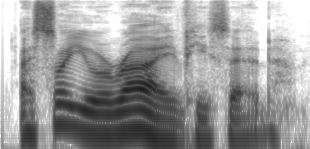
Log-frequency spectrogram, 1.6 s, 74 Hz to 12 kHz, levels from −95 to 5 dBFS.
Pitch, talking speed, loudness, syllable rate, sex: 125 Hz, 230 wpm, -15 LUFS, 6.4 syllables/s, male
